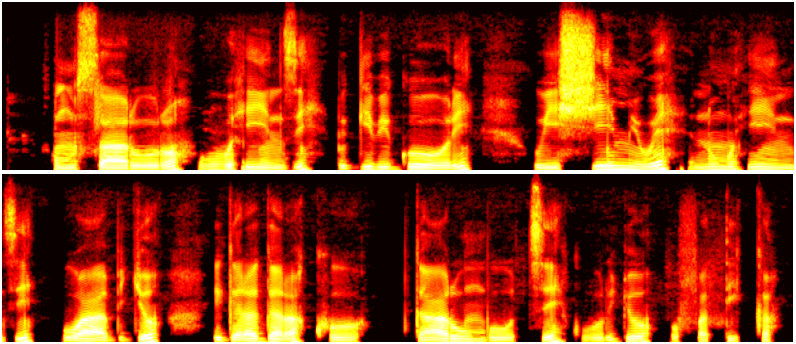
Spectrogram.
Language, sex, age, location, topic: Kinyarwanda, male, 25-35, Musanze, agriculture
